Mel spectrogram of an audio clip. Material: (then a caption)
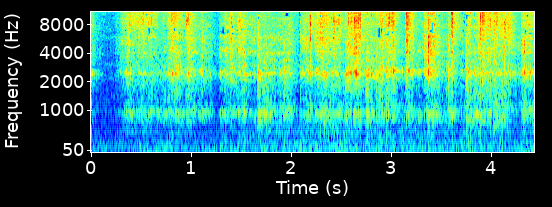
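Wood. Long acrylic nails scratch and rub across the glitter-coated face of a solid, plate-sized round wood log slice with a bark rim. The result is a continuous, bright, gritty rasp with irregular surges of stroke energy, carrying faint ringing tones near 950 Hz and 2.4 kHz.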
